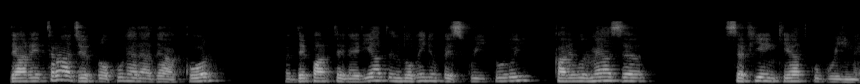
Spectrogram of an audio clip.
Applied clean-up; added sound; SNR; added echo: neural mask model DeepFilterNet 3.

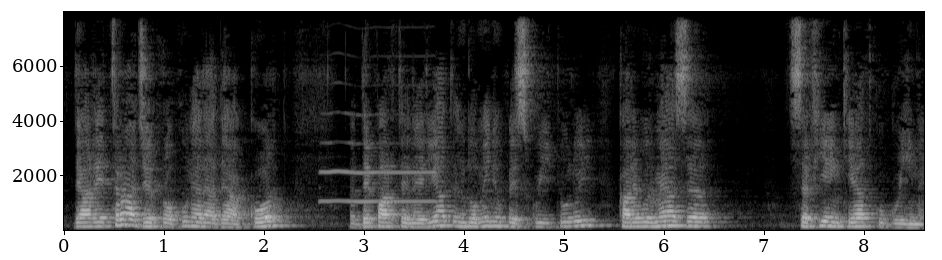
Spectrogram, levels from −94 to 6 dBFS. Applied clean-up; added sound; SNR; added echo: none; Wind instrument, woodwind instrument; 16 dB; reverberation time 0.6 s.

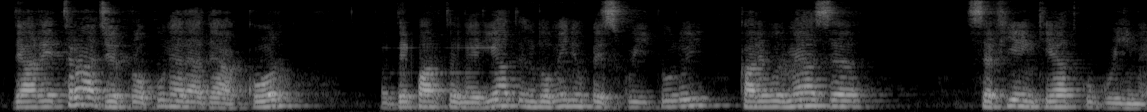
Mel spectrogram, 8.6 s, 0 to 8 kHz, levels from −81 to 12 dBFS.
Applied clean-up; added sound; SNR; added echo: neural separator model SepFormer DNS4.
